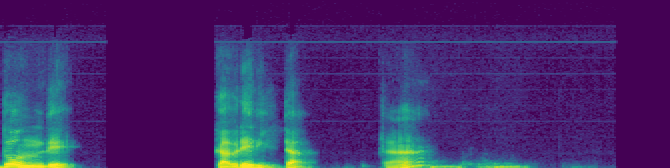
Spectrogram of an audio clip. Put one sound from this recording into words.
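A man speaks calmly in short phrases through an online call.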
